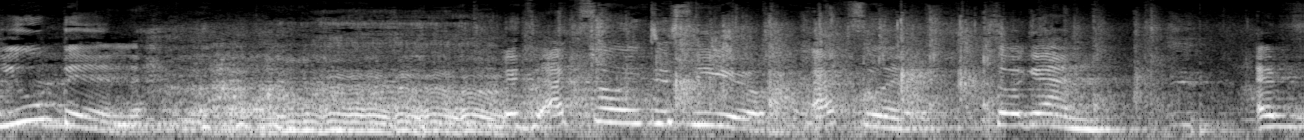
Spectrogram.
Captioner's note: audience laughter and applause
